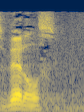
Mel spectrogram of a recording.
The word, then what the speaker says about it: victuals: Of course, that word properly pronounced in the vernacular Florida redneck is Vittles.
